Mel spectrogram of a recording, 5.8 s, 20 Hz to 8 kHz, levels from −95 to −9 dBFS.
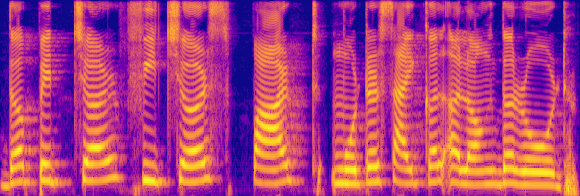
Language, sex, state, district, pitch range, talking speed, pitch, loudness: English, female, Assam, Kamrup Metropolitan, 215-255 Hz, 80 wpm, 235 Hz, -14 LUFS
